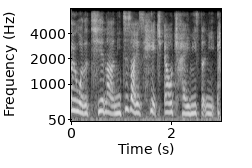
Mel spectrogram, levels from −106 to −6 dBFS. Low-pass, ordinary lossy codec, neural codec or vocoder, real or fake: 7.2 kHz; none; none; real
